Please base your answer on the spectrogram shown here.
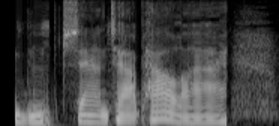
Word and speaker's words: Santapaola: benedetto santa paula italian pronunciation santa palace born the fourth of june 1938 better known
